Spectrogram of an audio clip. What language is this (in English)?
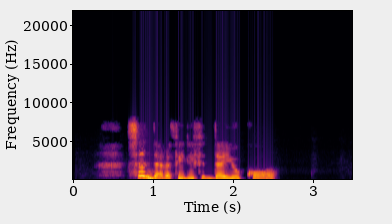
Kabyle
